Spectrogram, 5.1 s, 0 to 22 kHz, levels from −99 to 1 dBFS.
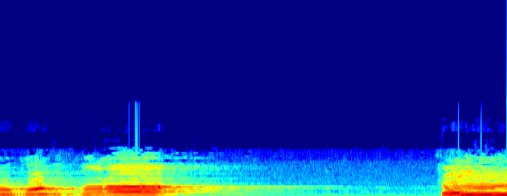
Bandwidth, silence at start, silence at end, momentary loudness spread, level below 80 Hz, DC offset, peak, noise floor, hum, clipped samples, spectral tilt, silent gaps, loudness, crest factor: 4.9 kHz; 0 s; 0 s; 19 LU; -58 dBFS; under 0.1%; 0 dBFS; -53 dBFS; none; under 0.1%; -9.5 dB/octave; none; -11 LUFS; 12 dB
